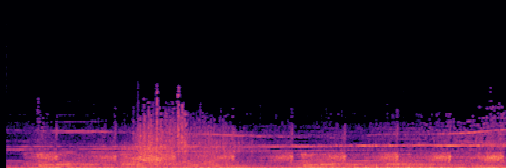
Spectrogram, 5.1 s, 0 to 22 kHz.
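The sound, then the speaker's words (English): A loud, dense cinematic sound effect from the trailer for the 2007 Transformers movie: a heavy droning rumble with a rising swell, then a steady series of repeated pulsing tones hammering out a regular rhythm. No voices. “and inspired by this repeated sound in the trailer from the 2007 Transformers movie.”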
